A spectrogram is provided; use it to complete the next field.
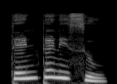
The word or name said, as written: ಟೆಂಠಿಣಿಸು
